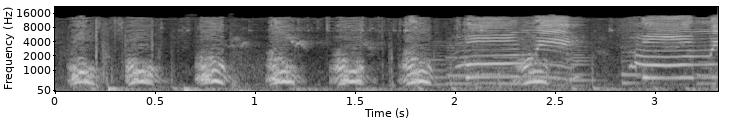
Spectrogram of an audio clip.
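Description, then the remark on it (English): A dog in the children's TV show Caillou barks five times in a quick, steady rhythm, loud, then the barking gives way to a high, wavering whine or cry that carries on to the end. “That doggy scared me!”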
